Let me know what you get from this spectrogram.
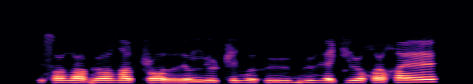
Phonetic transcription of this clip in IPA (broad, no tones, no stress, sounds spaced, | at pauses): s ʉ ðˤ œ ɡ ʉː zˤ i ʈ͡ʂ ɔ r ɵ ŋ yː ʈ͡ʂ i β ɵ x ʉː b ʉː ɣ ɛ t͡ɕ ʉː χ ø χ ɛː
